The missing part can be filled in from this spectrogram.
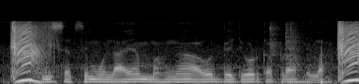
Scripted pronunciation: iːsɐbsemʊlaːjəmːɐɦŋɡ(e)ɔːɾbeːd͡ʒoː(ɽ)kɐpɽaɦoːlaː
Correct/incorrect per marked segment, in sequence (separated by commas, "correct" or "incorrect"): incorrect, correct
